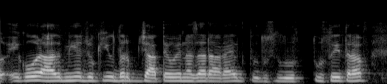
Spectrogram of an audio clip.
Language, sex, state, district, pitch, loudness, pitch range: Hindi, male, Uttar Pradesh, Deoria, 165 Hz, -22 LUFS, 155-175 Hz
